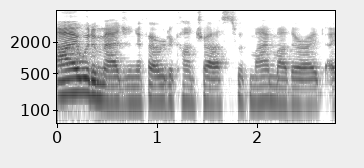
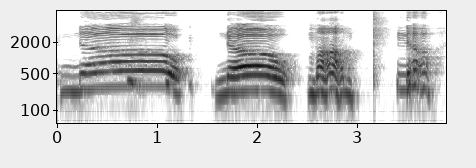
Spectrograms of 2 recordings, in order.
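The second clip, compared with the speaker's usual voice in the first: loud, high, laughing plea to stop; pleading no; 8 semitones higher, 10 dB louder, much slower than usual. Retold or imitated. Embarrassed daughter stopping her mom, loud pleading. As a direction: beg her to drop it, half laughing.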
